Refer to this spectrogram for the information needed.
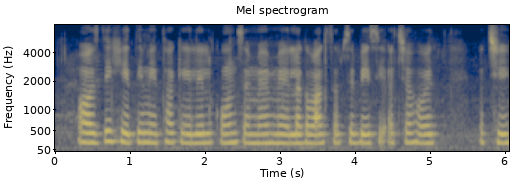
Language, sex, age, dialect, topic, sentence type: Maithili, female, 18-24, Eastern / Thethi, agriculture, question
